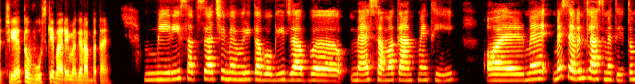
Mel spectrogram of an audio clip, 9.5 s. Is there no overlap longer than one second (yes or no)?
yes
